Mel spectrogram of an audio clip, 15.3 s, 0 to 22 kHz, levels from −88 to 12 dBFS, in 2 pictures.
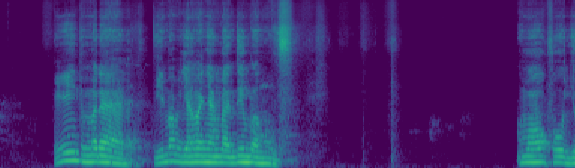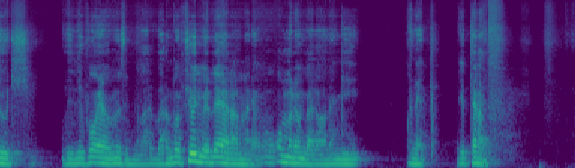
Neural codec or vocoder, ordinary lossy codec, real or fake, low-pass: codec, 44.1 kHz, 3.4 kbps, Pupu-Codec; none; fake; none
